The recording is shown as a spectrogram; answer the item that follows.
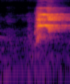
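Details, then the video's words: Harsh, grating squawk from a caged macaw climbing netting, one rising, coarse burst near the end of a short quiet stretch. "Noise of Birds|Macaw Climbing on Net"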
